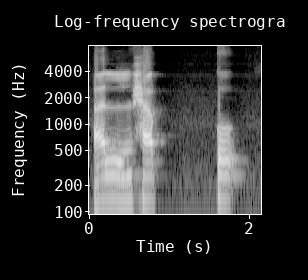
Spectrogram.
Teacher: terlalu lama menahan huruf q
